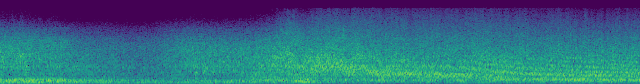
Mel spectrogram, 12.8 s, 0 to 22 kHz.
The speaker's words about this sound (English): Propulsion is nominal. Guidance is nominal. And with that, another one leaves the crust. Electron has successfully cleared the pad at Launch Complex 1 and is on its way to orbit.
